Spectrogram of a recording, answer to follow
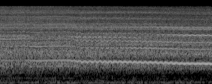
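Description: Power drill boring a hole down through hard-packed ground and sedimentary rock, its motor whining steadily with the pitch drifting slightly lower under load.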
